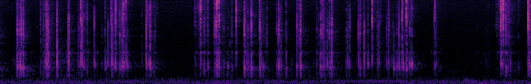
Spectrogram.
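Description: Long nails scratch and flick through the yellow plastic bristles of a small pink and yellow plastic detangling hair brush held sideways. The result is a rapid, irregular series of short, crisp, bright clicks and scratchy rasps over a faint low hum. Each flick is sharp and dies away almost at once.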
